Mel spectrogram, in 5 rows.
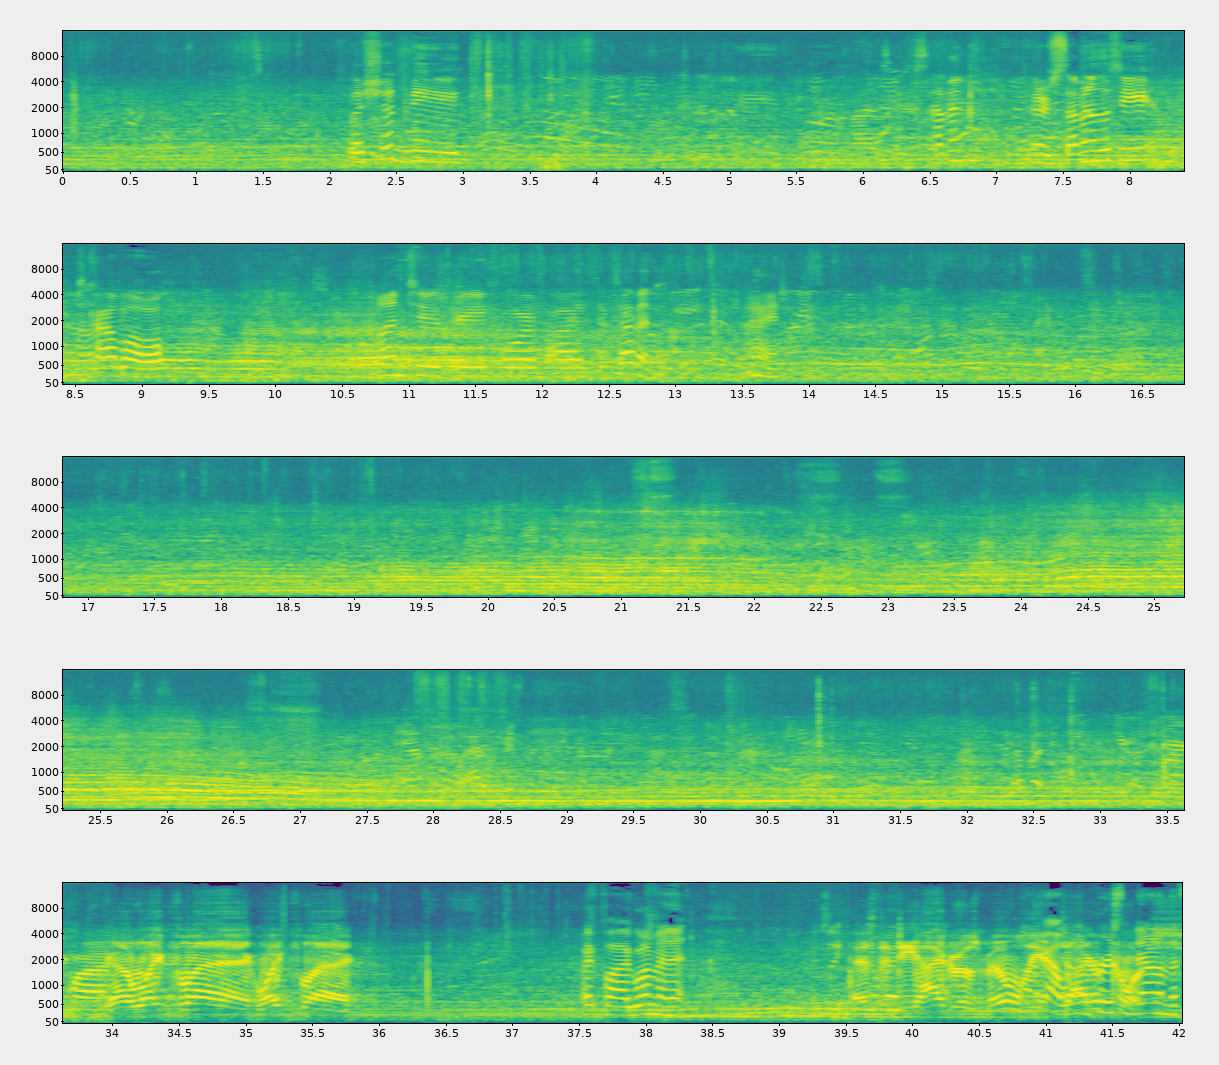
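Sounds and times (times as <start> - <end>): racing boat engines: 0.0 - 42.0.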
